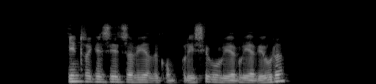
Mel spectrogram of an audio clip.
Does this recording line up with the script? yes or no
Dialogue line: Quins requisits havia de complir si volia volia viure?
yes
